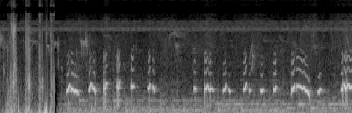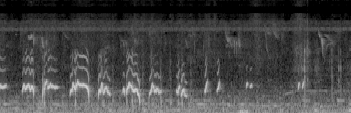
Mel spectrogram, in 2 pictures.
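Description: Rabbit making a rapid series of short squeaking calls, each rising and falling in pitch, about three a second. The calls stop about eleven seconds in, with a few more near the end. A brief burst of scuffling knocks comes in the first second.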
